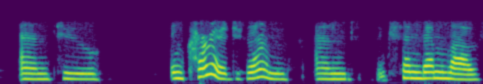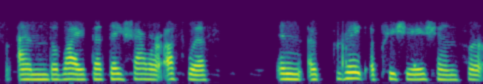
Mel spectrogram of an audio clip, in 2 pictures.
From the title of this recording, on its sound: Conference Call LIVE, June 15, 2022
